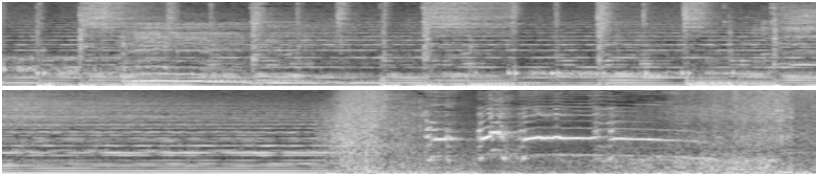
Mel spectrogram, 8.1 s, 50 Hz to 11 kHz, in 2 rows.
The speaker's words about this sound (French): Le Chant du Coq sur LN Radio, tous les jours entre 4h et 6h.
